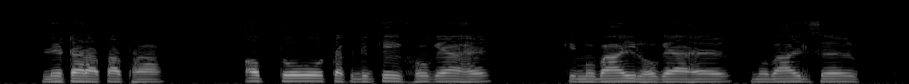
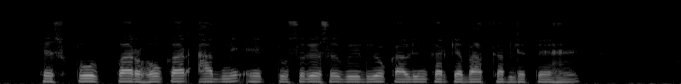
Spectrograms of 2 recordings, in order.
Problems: background sounds at intervals, background conversations at intervals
